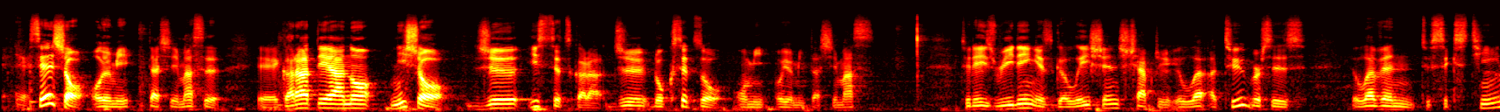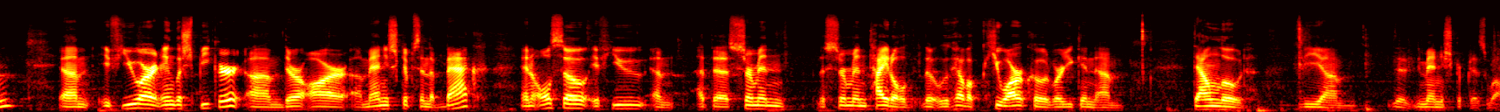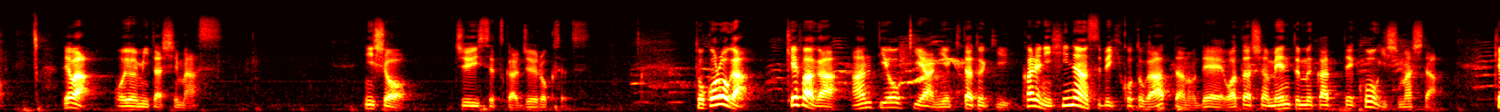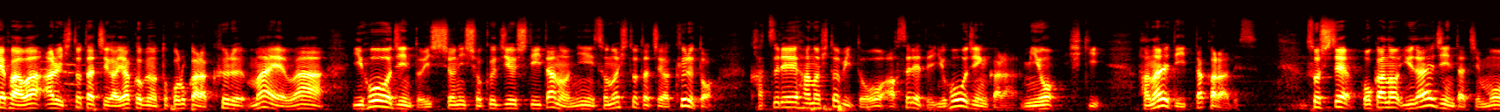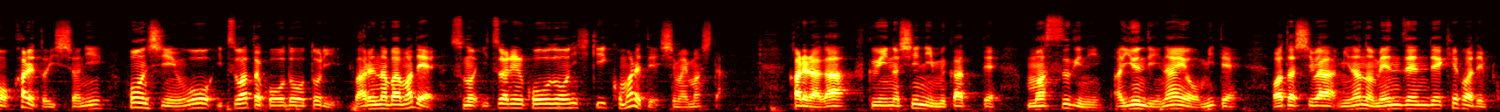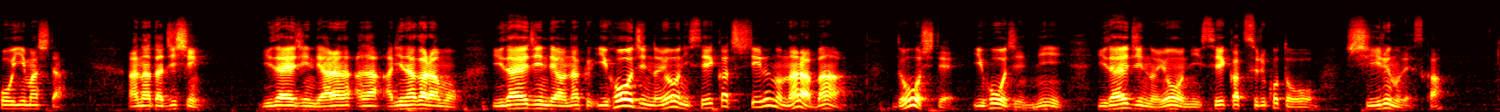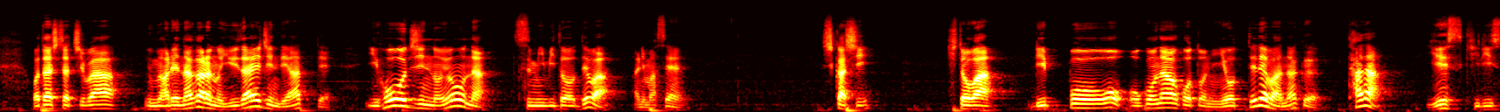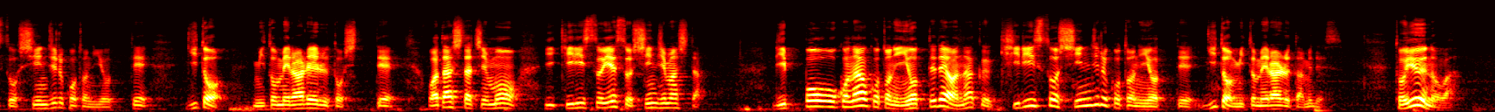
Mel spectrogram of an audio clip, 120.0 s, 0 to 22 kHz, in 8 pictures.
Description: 2025年9月14日礼拝 説教 「義と認められる恵み」 – 海浜幕張めぐみ教会 – Kaihin Makuhari Grace Church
